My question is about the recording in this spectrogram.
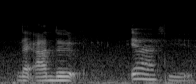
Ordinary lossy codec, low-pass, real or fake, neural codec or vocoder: none; 7.2 kHz; real; none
